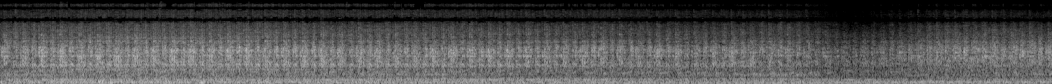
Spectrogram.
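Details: 1993 M998 HMMWV, 6.5L naturally aspirated Detroit diesel, cold start and idle: a steady knock of two to three per second over the clatter. The engine ingested water on a crossing and lost compression; owner assumes hydrolock and a bent rod, unconfirmed.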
